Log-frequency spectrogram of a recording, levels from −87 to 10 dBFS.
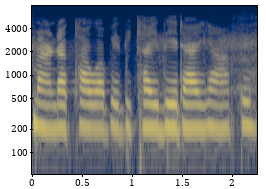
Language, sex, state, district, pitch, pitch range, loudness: Hindi, female, Bihar, Darbhanga, 210 Hz, 205-215 Hz, -14 LUFS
